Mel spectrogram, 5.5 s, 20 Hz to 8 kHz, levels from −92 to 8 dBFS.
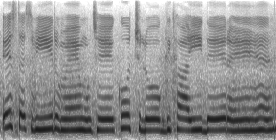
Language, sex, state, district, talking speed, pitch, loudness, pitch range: Hindi, female, Madhya Pradesh, Katni, 110 wpm, 240 Hz, -9 LUFS, 235-250 Hz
